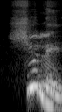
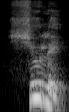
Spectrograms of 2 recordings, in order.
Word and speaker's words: Schule: You know, the words that I have not taught you, this SCH is being pronounced as she, like you want to say she of English.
